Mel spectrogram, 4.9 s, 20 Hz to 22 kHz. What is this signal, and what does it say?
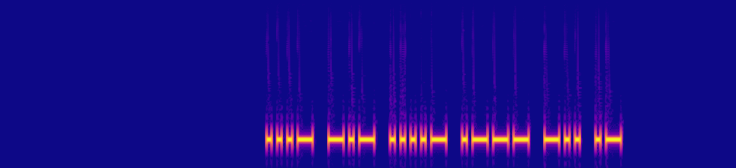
Morse code, heard as a keyed tone, about 36 wpm, 700 Hz. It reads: VK4JDA
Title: DXCC-100 Call Signs - 6 Characters - Repeated 3x - 35wpm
